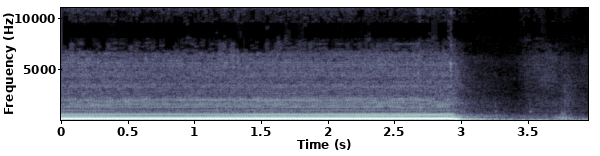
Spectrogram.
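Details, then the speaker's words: Microwave oven making a harsh, steady electrical buzz with low hum and raspy overtones that cuts off abruptly; not a normal sound, attributed to the magnetron (loud magnetron buzz). "So that's not a good sound. It's made by the magnet."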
